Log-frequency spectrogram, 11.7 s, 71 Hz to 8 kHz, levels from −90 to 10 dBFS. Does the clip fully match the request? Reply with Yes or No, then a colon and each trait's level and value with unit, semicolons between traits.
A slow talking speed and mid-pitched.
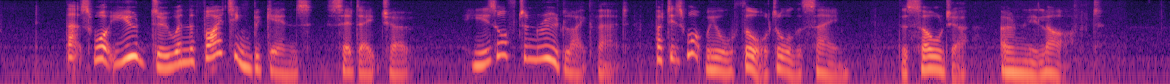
No: average, 160 wpm; medium, 175 Hz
